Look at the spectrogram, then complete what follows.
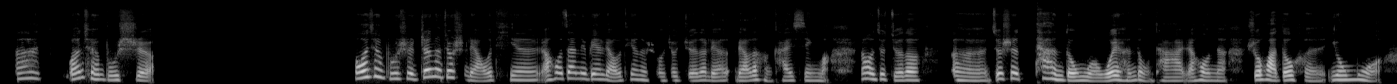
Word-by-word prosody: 啊， 265 Hz, +2 st, -4 dB, 0.4 s
完 245 Hz, +5 st, +3 dB
全 265 Hz, -7 st, 0 dB
不 205 Hz, -2 st, -1 dB
是。 195 Hz, -2 st, -2 dB, 2.0 s
完 310 Hz, +4 st, +9 dB
全 360 Hz, -2 st, +1 dB
不 265 Hz, -2 st, -1 dB
是， 255 Hz, 0 st, +1 dB
真 335 Hz, +9 st, +4 dB
的 355 Hz, -, +2 dB
就 325 Hz, -1 st, +2 dB
是 265 Hz, -10 st, -12 dB
聊 175 Hz, -1 st, -2 dB
天。 200 Hz, 0 st, -4 dB
然 205 Hz, -, -1 dB
后 270 Hz, -, +1 dB
在 280 Hz, 0 st, +2 dB
那 260 Hz, -1 st, 0 dB
边 240 Hz, -1 st, +1 dB
聊 175 Hz, -4 st, -1 dB
天 230 Hz, +3 st, -6 dB
的 205 Hz, -, -3 dB
时 -, -, -17 dB
候 180 Hz, -, -8 dB
就 190 Hz, +1 st, -8 dB
觉 175 Hz, -1 st, -4 dB
得 195 Hz, -, +1 dB
聊 175 Hz, 0 st, -3 dB
聊 175 Hz, -1 st, -1 dB
得 210 Hz, -, +3 dB
很 195 Hz, -7 st, -12 dB
开 180 Hz, +2 st, -6 dB
心 180 Hz, -1 st, -8 dB
嘛。 -, -, -6 dB, 0.3 s
然 260 Hz, -, -1 dB
后 -, -, +5 dB
我 250 Hz, -, +4 dB
就 240 Hz, 0 st, 0 dB
觉 185 Hz, -3 st, -2 dB
得， 195 Hz, 0 st, +4 dB, 0.3 s
呃， 180 Hz, -2 st, -2 dB
就 190 Hz, +7 st, +1 dB
是 265 Hz, -1 st, +2 dB
他 275 Hz, -, -1 dB
很 235 Hz, -5 st, +3 dB
懂 180 Hz, 0 st, +4 dB
我， 160 Hz, -2 st, 0 dB
我 165 Hz, +4 st, +6 dB
也 205 Hz, -, +6 dB
很 180 Hz, -2 st, -4 dB
懂 195 Hz, -5 st, -3 dB
他， 170 Hz, -2 st, -5 dB
然 -, -, -4 dB
后 190 Hz, -3 st, +1 dB
呢， 170 Hz, -1 st, -7 dB, 0.2 s
说 210 Hz, 0 st, +4 dB
话 205 Hz, -4 st, +6 dB
都 195 Hz, +4 st, +5 dB
很 160 Hz, -6 st, -8 dB
幽 210 Hz, 0 st, +3 dB
默。 210 Hz, -7 st, -1 dB
200 Hz, 265 characters per minute, -25 LUFS, 180-245 Hz, 2.0 s, 完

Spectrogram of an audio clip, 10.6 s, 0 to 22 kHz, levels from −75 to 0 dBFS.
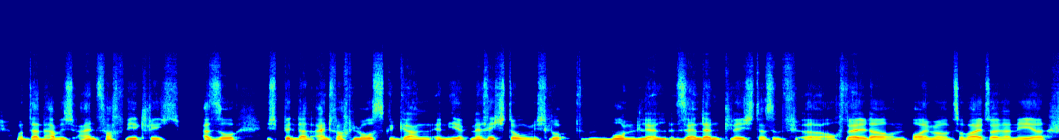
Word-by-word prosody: Und 140 Hz, -2 st, -5 dB
dann 140 Hz, -1 st, +2 dB
habe 155 Hz, +2 st, +2 dB
ich 145 Hz, -, -5 dB
einfach 150 Hz, +1 st, -2 dB
wirklich 165 Hz, +1 st, -1 dB, 0.2 s
also 145 Hz, +1 st, +1 dB, 0.3 s
ich -, -, -8 dB
bin 170 Hz, +3 st, +3 dB
dann 170 Hz, -6 st, +1 dB
einfach 160 Hz, +1 st, 0 dB
losgegangen 145 Hz, -1 st, +1 dB
in 140 Hz, -1 st, -1 dB
irgend 185 Hz, -5 st, -1 dB
'ne 135 Hz, -2 st, +1 dB
Richtung. 175 Hz, +1 st, +1 dB
Ich 140 Hz, -, -6 dB
lo 145 Hz, -1 st, -2 dB, 0.2 s
wohne 145 Hz, +3 st, +2 dB
lä 135 Hz, -1 st, +2 dB
sehr 135 Hz, -1 st, +2 dB
ländlich, 175 Hz, +5 st, +1 dB
da 140 Hz, -, -4 dB
sind 135 Hz, +1 st, -5 dB
F -, -, -12 dB
auch 65 Hz, -, -3 dB
Wälder 155 Hz, +1 st, +4 dB
und 135 Hz, -3 st, -6 dB
Bäume 165 Hz, -1 st, +1 dB
und 140 Hz, -4 st, -6 dB
so 145 Hz, -, -3 dB
weiter 155 Hz, +3 st, +3 dB
in 155 Hz, -, +1 dB
der 145 Hz, -, 0 dB
Nähe 155 Hz, +2 st, +1 dB
150 Hz, 200 wpm, -22 LUFS, 140-160 Hz, 0.3 s, Wälder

